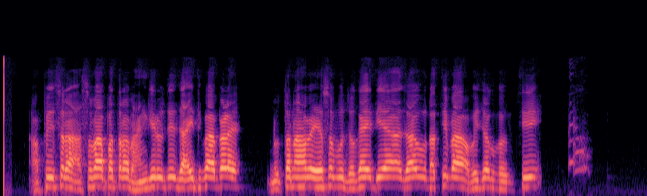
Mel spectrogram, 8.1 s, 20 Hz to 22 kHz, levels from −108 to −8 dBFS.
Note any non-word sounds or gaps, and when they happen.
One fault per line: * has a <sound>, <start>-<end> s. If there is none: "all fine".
* has a bark, 7.1-7.4 s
